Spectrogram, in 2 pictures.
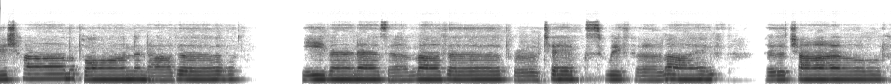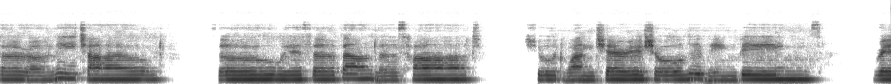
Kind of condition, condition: link, video call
